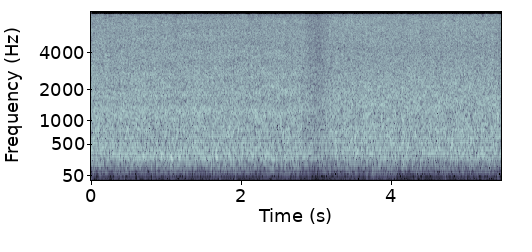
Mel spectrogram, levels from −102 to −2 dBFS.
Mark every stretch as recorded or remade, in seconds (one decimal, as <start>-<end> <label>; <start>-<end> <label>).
0.0-2.3 recorded; 2.3-2.8 remade; 2.8-3.6 recorded; 3.6-4.6 remade; 4.6-5.5 recorded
